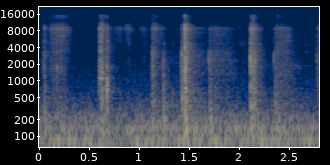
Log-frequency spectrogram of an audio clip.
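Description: Tarot cards being shuffled by hand, a rapid papery riffle of soft slaps and flutters in quick irregular bursts, close and fairly quiet with no talking.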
